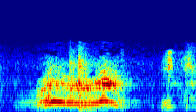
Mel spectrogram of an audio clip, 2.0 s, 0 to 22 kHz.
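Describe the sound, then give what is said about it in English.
A 140-pound Great Dane lets out a long, deep, rumbling growl-bark that swells and wavers for about a second, followed by two short, rough barks. “That 140-pound Great Dane could knock down the door if he took a run at it.”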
